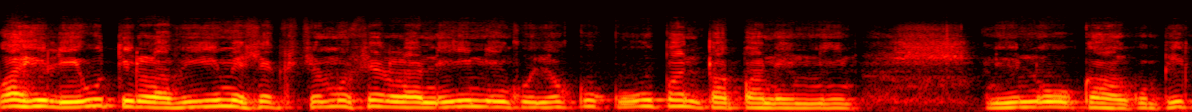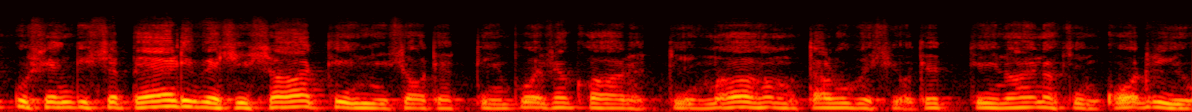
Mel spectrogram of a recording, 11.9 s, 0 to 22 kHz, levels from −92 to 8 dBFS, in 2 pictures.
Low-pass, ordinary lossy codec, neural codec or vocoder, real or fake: 19.8 kHz; none; vocoder, 44.1 kHz, 128 mel bands, Pupu-Vocoder; fake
